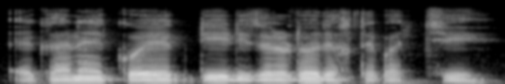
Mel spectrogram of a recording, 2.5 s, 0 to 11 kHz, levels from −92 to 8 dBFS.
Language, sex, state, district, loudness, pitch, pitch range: Bengali, male, Assam, Hailakandi, -16 LUFS, 90 Hz, 75-100 Hz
